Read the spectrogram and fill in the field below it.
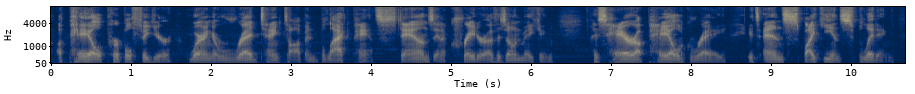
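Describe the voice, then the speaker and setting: A man narrating a fan story in a dramatic, lively way. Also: on the low side, gravelly, no echo.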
